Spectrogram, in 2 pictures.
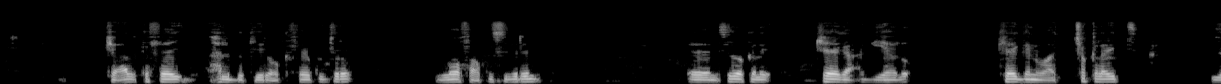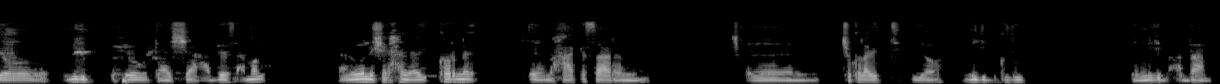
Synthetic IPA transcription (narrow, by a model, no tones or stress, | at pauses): t͡ʃɛʕɛlkʰɐfɛjhɐlbɐkʰiɾɪɔːkʰɐ̥fɛːjkʰʊt͡ʃɪɾɔ | lɔːfakʰʊsɪβɪɾɪn | ɛːnsɪðɔːkʰɐlɛ | kʰɛːɣɐʕɑɡjɛːlɔ | kʰɛːɡɐnwɑːt͡ʃɔklajt̪ | ijɔmɪðɪb̚wʊħuːt̪ʰaʃaːʕɑd̪ɛːsɐ̰mɐl | ʔanɪɣʊnɐʃɐrħajɐhɛjkʰɔrnɛ | ɛːnwɑħɑːkʰɐsaːɾɐn | ɛn | t͡ʃɔklajt̪ijɔ | mɪðɪb̚ɡuðub̚ | ɛmɪðɪbʕɑ̰d̪aːn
